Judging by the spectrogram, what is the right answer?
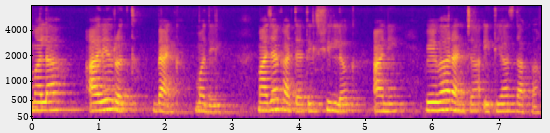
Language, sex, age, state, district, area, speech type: Marathi, female, 18-30, Maharashtra, Akola, urban, read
